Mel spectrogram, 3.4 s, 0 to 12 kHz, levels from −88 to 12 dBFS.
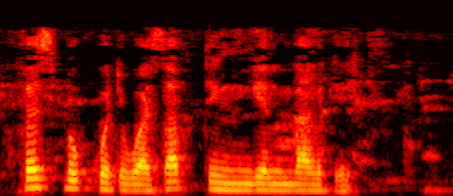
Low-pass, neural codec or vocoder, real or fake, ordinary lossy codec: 7.2 kHz; codec, 16 kHz, 8 kbps, FreqCodec, larger model; fake; AAC, 32 kbps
